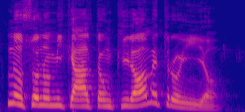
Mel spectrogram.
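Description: A man's voice: high voice, sing-song, moderate pace, a bit bright, pitched above the performer's own voice. A man voicing a stubborn, outspoken young girl with a raised, pert voice. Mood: defiant.

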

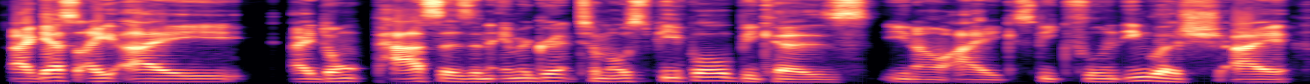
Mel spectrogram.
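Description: A man's voice: medium pitch, fairly even intonation, moderate pace. A young man from Pakistan whose first language is Urdu, talking casually as an interview guest, rambling with many fillers and restarts. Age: young adult. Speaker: streamer guest.

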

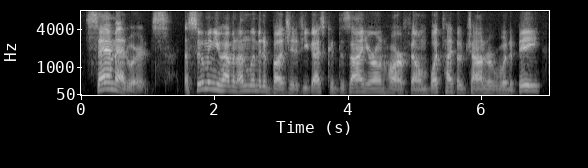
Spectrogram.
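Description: A man's voice: medium pitch, animated, normal speed, a bit bright, muffled recording. Laid-back man hosting a podcast. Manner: laughs easily, reads questions out. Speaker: podcast host reading listener questions. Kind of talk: casual chat.

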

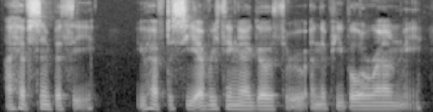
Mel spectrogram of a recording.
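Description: A man gives a dramatic reading of a personal letter. His voice is low and he speaks earnestly and deliberately. Music plays behind him. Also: flat delivery, creaky, mellow. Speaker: reader.

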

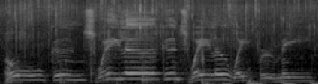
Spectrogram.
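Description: Man playing a high-pitched, drawling cowboy cook. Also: drawn-out words, noisy background. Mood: cheerful, singing. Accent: American cowboy drawl. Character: folksy singing male ranch cook in a western. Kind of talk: western audio drama acting.

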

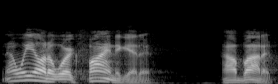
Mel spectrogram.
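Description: An actor playing a tough, cynical racketeer with clipped, slangy talk in a 1930s radio drama. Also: male voice, on the low side, wildly swooping pitch, fairly quick. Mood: hard, businesslike. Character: tough, cynical male racketeer muscling in as boss. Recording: dull, lo-fi 1930s radio recording.

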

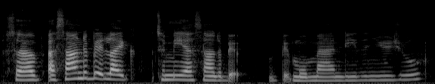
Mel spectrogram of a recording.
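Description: A young British woman co-hosting a casual podcast chat, congested from a cold, chatty and quick to laugh. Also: mid-range voice, a bit bright. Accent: British English. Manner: chatty, laughs often, quick back-and-forth. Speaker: podcast co-host.

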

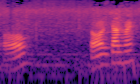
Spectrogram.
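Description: A man's voice: mid-range voice, expressive, takes it slowly, fairly bright tone. A man playing a sheepish, flustered middle-aged husband and father with hesitant delivery in an old radio comedy. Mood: glum. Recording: dull, noisy old radio recording.

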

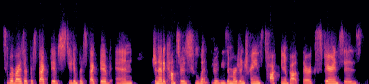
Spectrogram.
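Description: A woman's voice: fairly high pitch, flat delivery, fairly quick, no room sound, lo-fi sound. A woman genetic counselor answering interview questions in an earnest way, often hedging with "I think".

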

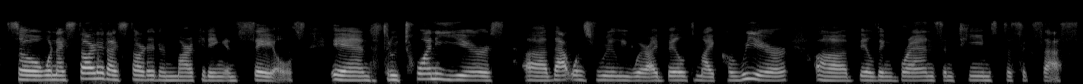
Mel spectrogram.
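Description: A woman's voice: medium pitch, fairly even intonation, measured pace, few pauses, darkish tone, dry recording, lo-fi sound. A woman in her fifties from Mexico, a business coach, talking through her career in a casual interview with many fillers and restarts.

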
